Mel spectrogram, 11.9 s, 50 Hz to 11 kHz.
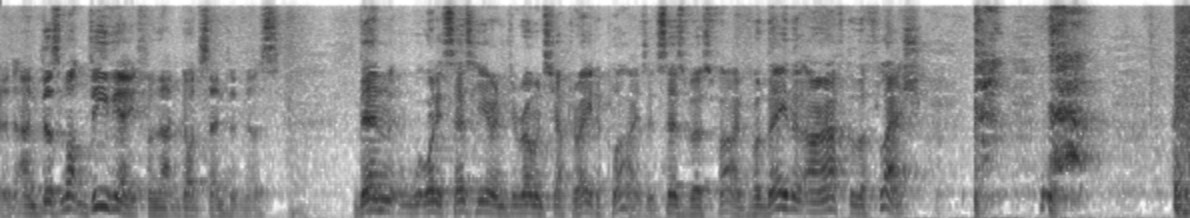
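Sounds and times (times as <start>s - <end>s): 
speech: 0.0s - 9.5s
harsh throaty coughs: 9.7s - 11.1s, 11.7s - 11.9s.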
